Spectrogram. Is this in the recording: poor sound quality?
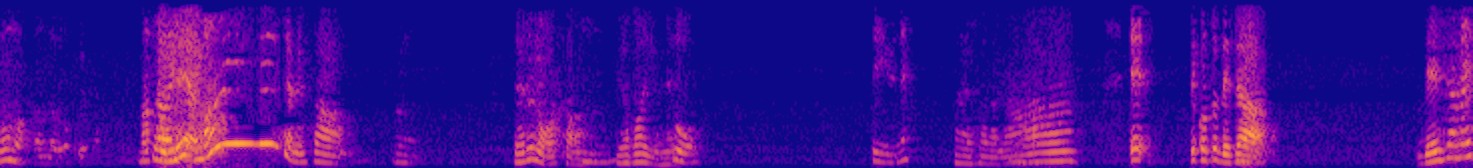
yes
